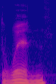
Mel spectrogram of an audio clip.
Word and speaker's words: Nguyen: I know the last name is pronounced Nguyen.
